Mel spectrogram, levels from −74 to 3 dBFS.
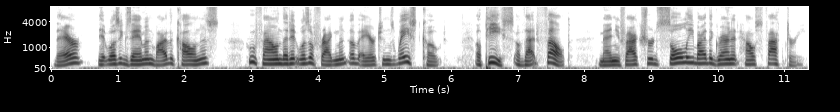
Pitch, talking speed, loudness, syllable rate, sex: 165 Hz, 155 wpm, -19 LUFS, 5.2 syllables/s, male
